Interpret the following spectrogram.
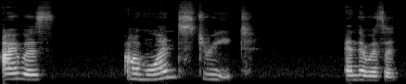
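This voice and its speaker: Bright-voiced woman telling a story slowly. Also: on the high side, poor audio. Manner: slow, deliberate storyteller. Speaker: marketing video host. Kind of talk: storytelling vlog.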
